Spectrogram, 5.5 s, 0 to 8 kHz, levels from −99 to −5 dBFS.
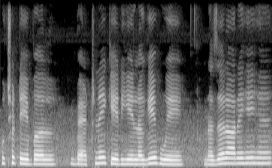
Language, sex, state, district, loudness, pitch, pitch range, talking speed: Hindi, female, Chandigarh, Chandigarh, -14 LUFS, 225 Hz, 210-255 Hz, 120 wpm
